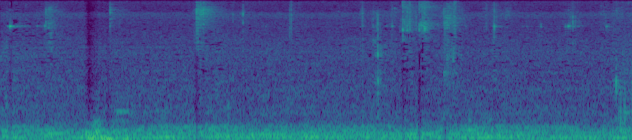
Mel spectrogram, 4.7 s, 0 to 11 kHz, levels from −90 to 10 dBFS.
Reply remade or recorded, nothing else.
recorded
